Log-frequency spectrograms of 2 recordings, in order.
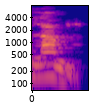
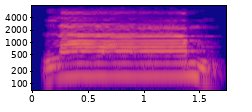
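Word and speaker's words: لام: আসি কাফের পরে হচ্ছে কি কাফের পরে হচ্ছে লাম এটা একদম ইজি বানান করেন একদম সহজ ভাবে বাংলায় চলে আসবে লাম শুধু এতটুক খেয়াল করেন এই যে এইমাত্র একজন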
